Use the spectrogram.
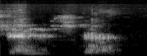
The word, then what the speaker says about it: Sinister: He don't like me calling him that. I keep forgetting not to pronounce his name like that. His name is Sinister.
